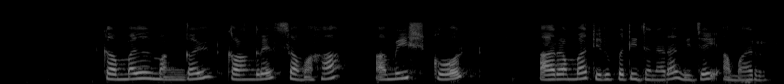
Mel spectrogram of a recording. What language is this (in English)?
Kannada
